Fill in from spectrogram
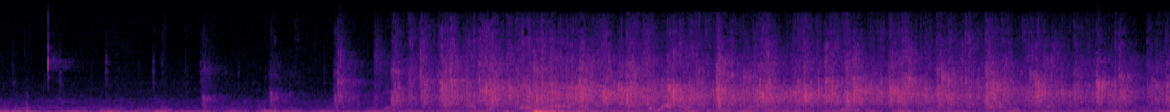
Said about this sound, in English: Oh, your hand clap doesn't sound encouraging.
